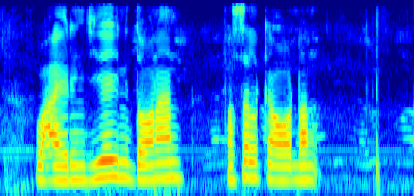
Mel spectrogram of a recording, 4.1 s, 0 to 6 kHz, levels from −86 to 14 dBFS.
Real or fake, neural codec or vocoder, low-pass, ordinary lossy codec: real; none; 5.4 kHz; none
